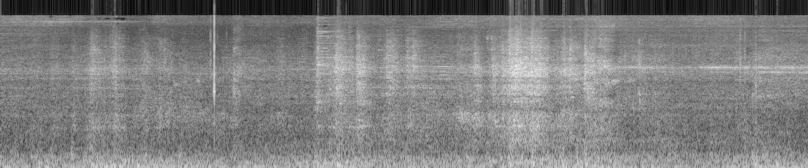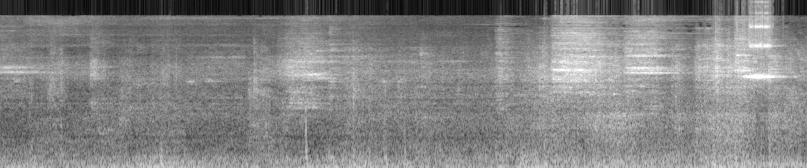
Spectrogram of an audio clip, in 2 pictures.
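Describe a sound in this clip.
A freight train rumbles past close by, with a steady low roar.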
